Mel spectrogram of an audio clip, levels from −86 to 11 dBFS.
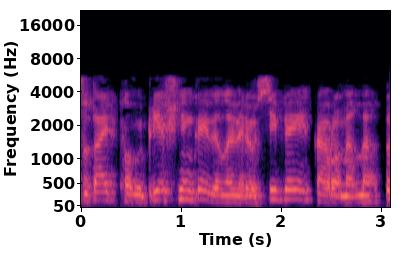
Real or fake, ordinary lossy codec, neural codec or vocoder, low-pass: fake; MP3, 32 kbps; codec, 16 kHz, 4 kbps, FunCodec, trained on Chinese and English, 50 frames a second; 5.4 kHz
